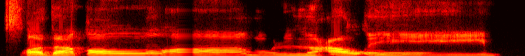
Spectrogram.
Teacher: اور پھر اللہ کے لفظ کو بھی موٹا کریں. صدق اللہ العظیم. · صاد کی سیٹی اور اس کو موٹا کریں اور قاف کو بھی پر کریں. صدق اللہ، اور پھر اللہ کے لفظ کو بھی موٹا کریں.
